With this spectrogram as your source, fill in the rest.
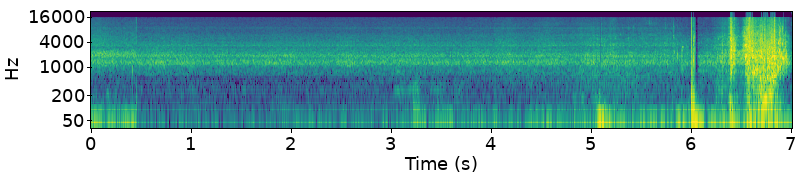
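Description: Water rushes and echoes inside an enclosed tube slide.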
